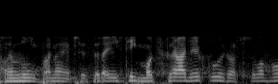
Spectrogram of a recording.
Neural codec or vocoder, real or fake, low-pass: codec, 24 kHz, 1.5 kbps, HILCodec; fake; 3.6 kHz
